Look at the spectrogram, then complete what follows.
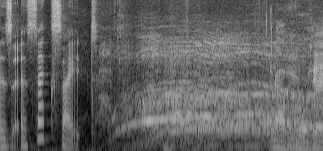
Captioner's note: audience exclaiming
